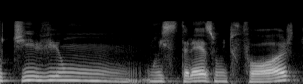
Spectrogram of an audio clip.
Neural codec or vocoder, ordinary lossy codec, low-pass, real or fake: none; none; none; real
